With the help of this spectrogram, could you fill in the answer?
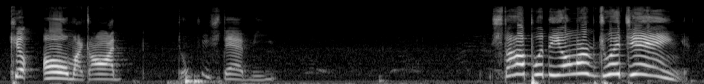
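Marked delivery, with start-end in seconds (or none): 4.9-6.9 exasperated yell. Real, not acted. Annoyed at players.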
